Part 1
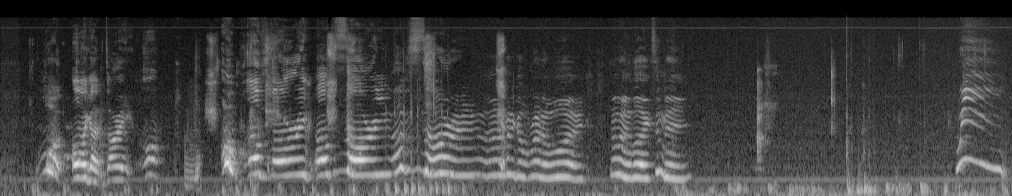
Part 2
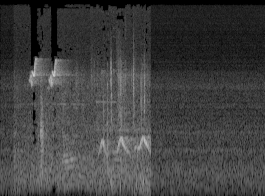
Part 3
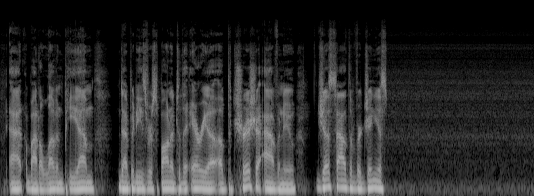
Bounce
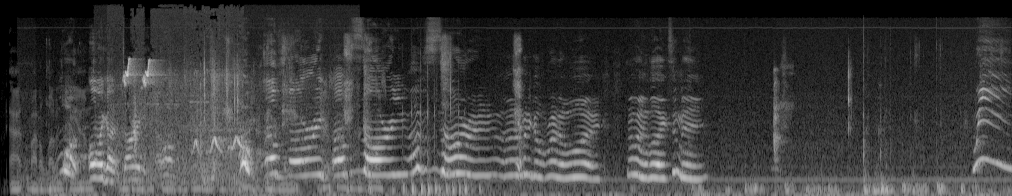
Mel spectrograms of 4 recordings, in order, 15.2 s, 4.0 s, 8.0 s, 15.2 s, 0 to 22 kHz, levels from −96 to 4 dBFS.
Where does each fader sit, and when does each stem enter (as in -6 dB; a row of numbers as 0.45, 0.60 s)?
-4.0, +1.5, -15.0 dB; 0.25, 1.40, 0.00 s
